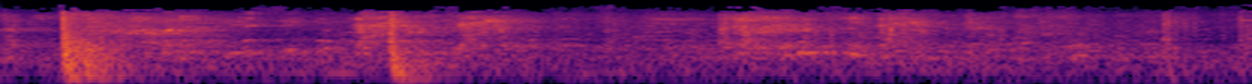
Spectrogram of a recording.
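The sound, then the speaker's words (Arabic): A door bangs shut as someone exits during a stage play, with two sharp thuds close together, the first one louder, followed by a low, muffled murmur. “خرج فتحي من الباب على الشمال وفضل الاستاذ سليمان لوحده في الاوضه.”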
